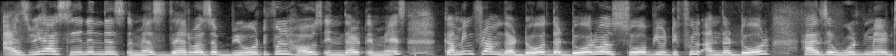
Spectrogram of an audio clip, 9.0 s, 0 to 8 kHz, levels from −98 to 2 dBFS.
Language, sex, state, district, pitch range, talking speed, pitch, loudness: English, female, Maharashtra, Gondia, 270-325 Hz, 215 wpm, 300 Hz, -16 LUFS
